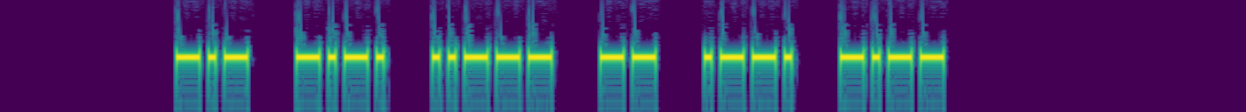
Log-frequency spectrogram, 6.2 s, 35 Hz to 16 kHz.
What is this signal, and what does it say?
Morse code, heard as a keyed tone, about 30 wpm, spaced as for 22 wpm, 700 Hz. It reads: KC2MPY
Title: USA Call Signs - 6 Characters - 2x Character Spacing - 30wpm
